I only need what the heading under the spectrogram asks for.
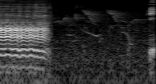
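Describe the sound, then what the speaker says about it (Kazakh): A sheep gives one loud, close bleat lasting about half a second, followed by near silence and a faint sound at the very end. "Қой."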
